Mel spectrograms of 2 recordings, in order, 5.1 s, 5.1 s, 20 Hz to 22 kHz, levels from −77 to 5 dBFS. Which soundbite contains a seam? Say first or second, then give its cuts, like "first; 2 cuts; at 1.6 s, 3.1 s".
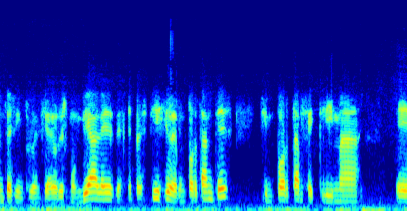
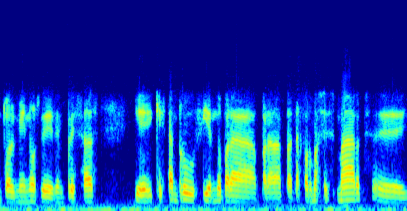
first; 4 cuts; at 1.5 s, 2.2 s, 3.3 s, 3.7 s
